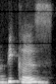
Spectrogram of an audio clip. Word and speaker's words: because: Jadi O-nya tuh agak ke E gitu. Gimana caranya? Latihan sendiri ya. Ini ada be, first syllable, cause, itu ada second syllable. Ini adalah weak syllable, dan ini adalah strong syllable.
